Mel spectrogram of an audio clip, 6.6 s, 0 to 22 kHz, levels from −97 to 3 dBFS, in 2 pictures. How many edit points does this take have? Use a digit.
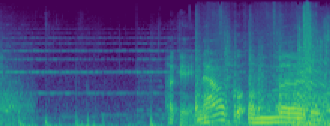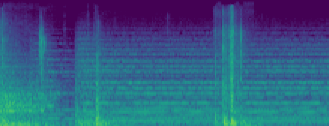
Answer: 1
